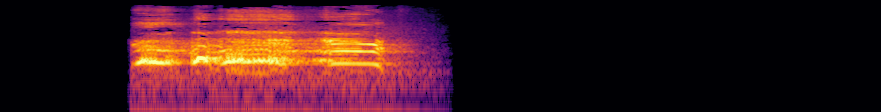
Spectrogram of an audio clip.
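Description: A rooster gives one loud, hoarse cock-a-doodle-doo crow lasting just over a second.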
